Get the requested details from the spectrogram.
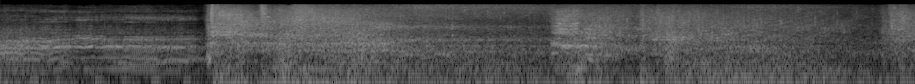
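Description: Bursts of spells in a video game crash and whoosh.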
